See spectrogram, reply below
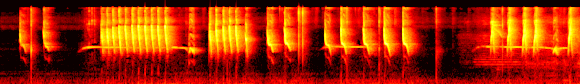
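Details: Lure song of the bar-winged prinia for prompting birds to sing, made of long rapid trills of rasping chips over a faint flat whistle, broken into several bursts with short silences between them.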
